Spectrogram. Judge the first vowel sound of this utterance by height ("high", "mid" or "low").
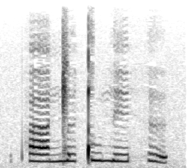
low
